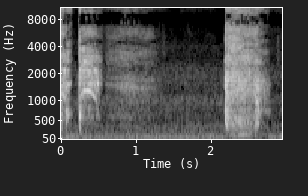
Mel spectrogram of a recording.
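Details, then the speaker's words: An adult who is still coughing gives three short, harsh cough bursts with quiet pauses between them; a lingering cough. "as you can hear still coughing"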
